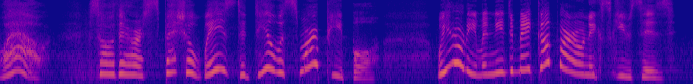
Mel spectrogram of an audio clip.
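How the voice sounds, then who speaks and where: Over music in the background, a squeaky put-on character voice at an extremely high pitch moves at a moderate pace. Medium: video game. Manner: casual, excitable.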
